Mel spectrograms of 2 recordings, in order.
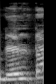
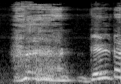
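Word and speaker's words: del: অব্দি কি কি শিখলাম ডেলটা ন্যাবলা আর শিফট অপারেটর থার্ড প্রপার্টি হচ্ছে ডেলটা ঠিক নয় ডেল আমি এই উচ্চারণটা খুব ভুল করি ডেল আর শিফট অপারেটরের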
